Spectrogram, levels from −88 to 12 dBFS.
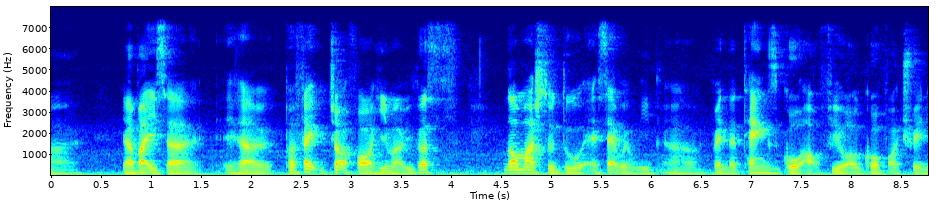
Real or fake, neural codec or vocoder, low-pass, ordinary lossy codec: real; none; 7.2 kHz; none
